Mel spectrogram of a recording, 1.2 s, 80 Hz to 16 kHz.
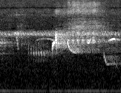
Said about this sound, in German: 1000 Strophen pro Nacht und bis zu 3000 pro Tag schaffen, also Nachtigallen. Das ist also tatsächlich gigantisch und ähm, ja, wie sie lernen.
